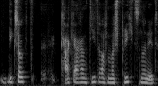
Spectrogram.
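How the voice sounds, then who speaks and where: In an Austrian accent, a man speaks with a dark, mellow tone. The recording is very clean, the background silent. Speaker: cooking podcast host. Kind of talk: casual chat and recipe explanation.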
